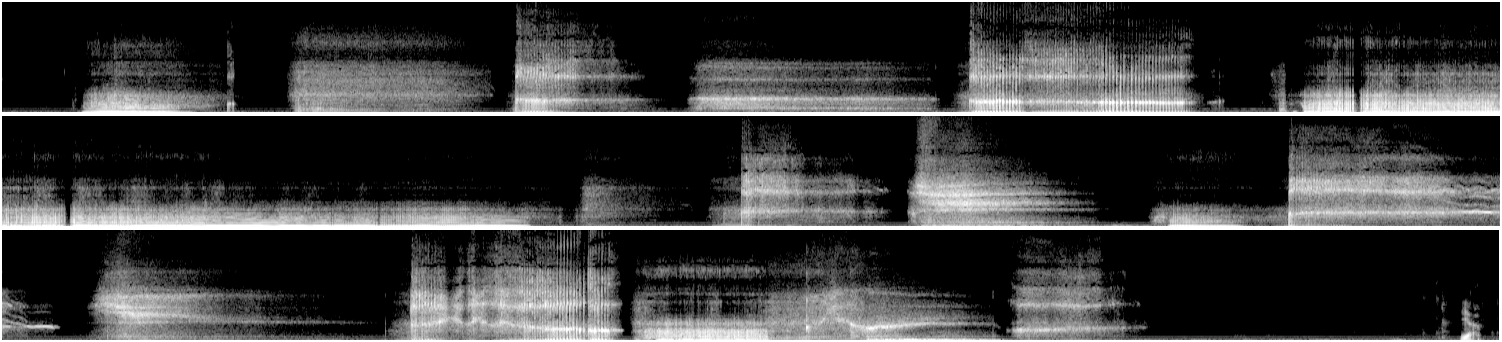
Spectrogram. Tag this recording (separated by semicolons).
snores; snoring; Man; snore; Male; Low; sinus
